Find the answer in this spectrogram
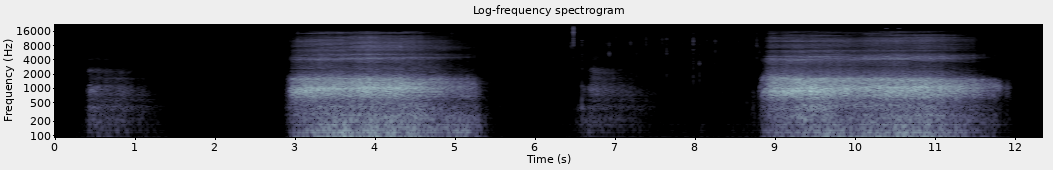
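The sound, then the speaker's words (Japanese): Two long, airy breathing sighs from a woman, each lasting a couple of seconds, with a short, faint breath before each one. No one speaks. “後ろから抱きつかれて感じる暖かさに、女性の香り、おっぱいの弾力、吐息。”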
